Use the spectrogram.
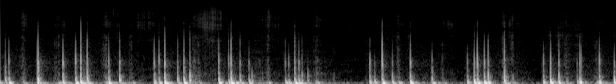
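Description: A large, flat cream silicone pot lid with concentric ridges and a black center knob is tapped with the fingertips and short nails of both hands. The taps come as quick, dull, low thuds with almost no ring, grouped in uneven bursts with short pauses, a soft clip-clop-like patter.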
